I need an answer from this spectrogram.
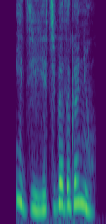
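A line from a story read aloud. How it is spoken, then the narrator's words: Whisper. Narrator (Russian): шепнула Даяне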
